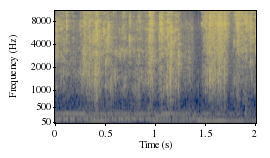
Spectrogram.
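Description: A wrapped yarn advent package being opened by hand, with crinkling and rustling wrapping in quick, irregular bursts.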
